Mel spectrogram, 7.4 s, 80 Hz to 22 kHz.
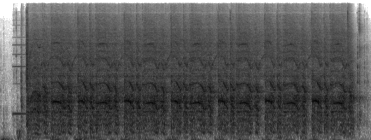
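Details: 5.7 Hemi V8 Jeep Grand Cherokee with newly installed El Chapo cam, not yet started after tuning, during a compression test: starter cranks with even, regular pulses, each stroke alike; this cylinder reads about 150 psi, healthy.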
